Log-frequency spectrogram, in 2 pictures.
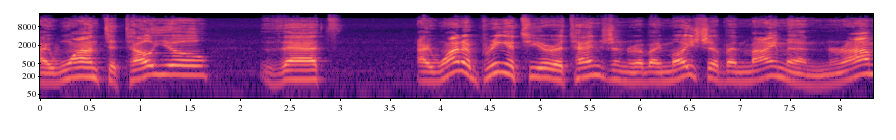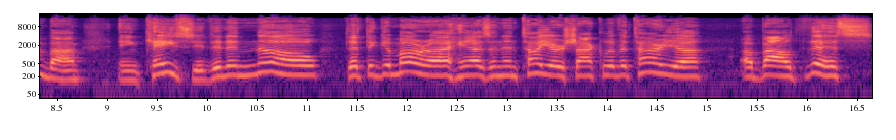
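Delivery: play-acted slow, facetious, sarcastic lecturing tone. Retelling a student's words to the rambam: imitating a sarcastic student. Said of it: "I'm saying it, you know, sarcastically".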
